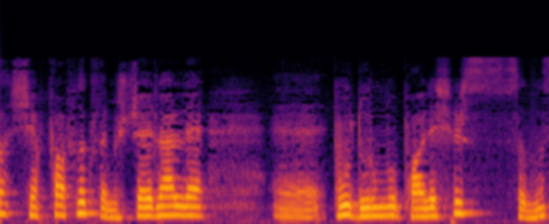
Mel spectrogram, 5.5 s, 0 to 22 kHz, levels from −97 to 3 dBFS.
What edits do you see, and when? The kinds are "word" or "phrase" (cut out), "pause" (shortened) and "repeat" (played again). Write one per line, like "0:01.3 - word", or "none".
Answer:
0:03.3 - pause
